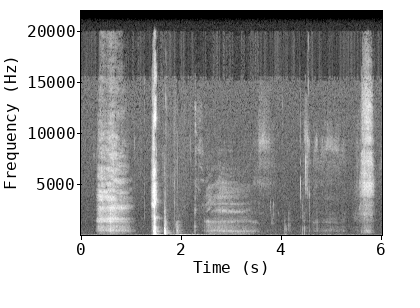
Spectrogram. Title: Dinner Sneezing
